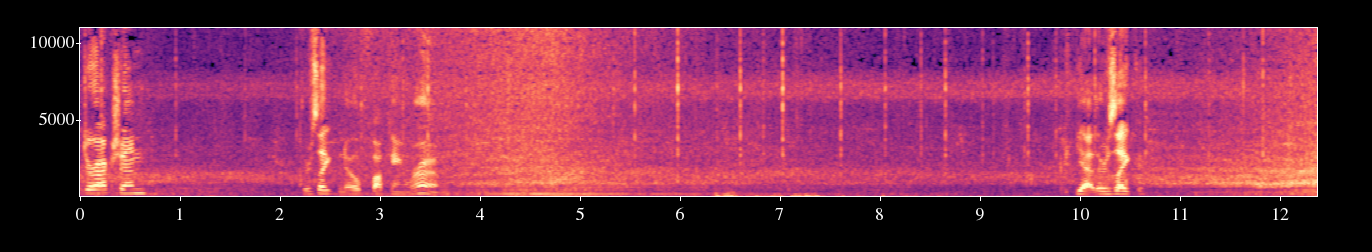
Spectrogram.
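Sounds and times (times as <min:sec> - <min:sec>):
speech: 0:00.0 - 0:00.8, 0:02.2 - 0:03.9, 0:10.0 - 0:10.8
steady road noise from traffic on a road with no sidewalk: 0:00.0 - 0:12.3
car rumbling past: 0:03.6 - 0:06.6, 0:11.0 - 0:12.3
wind buffeting the microphone on a windy day: 0:06.0 - 0:09.0.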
